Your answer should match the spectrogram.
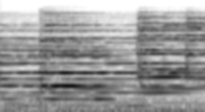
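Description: English handbells rung together in chords. A new chord is struck about once a second and left to ring on.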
